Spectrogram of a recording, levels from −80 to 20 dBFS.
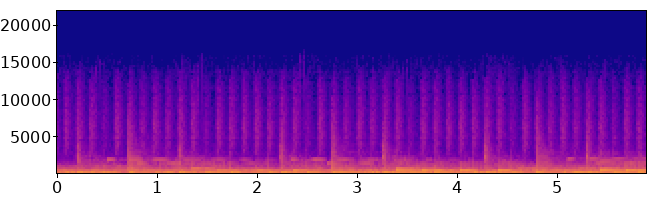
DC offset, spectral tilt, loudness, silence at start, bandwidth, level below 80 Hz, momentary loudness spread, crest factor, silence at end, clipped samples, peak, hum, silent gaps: under 0.1%; -8.5 dB/octave; -13 LUFS; 0 s; 11.5 kHz; -16 dBFS; 3 LU; 12 dB; 0 s; under 0.1%; 0 dBFS; none; none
